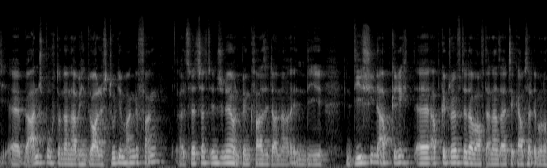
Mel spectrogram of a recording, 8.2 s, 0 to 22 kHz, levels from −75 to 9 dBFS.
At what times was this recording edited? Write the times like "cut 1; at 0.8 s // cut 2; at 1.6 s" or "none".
none

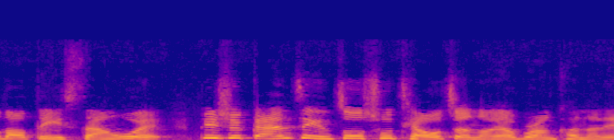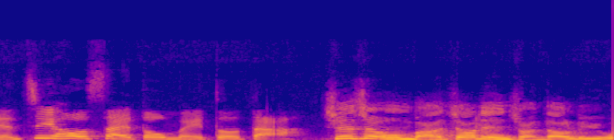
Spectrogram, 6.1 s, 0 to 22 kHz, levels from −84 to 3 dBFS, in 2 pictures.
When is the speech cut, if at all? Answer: cut 1; at 0.9 s // cut 2; at 4.6 s

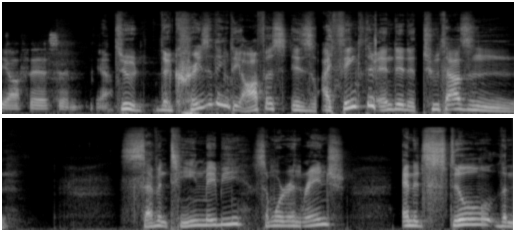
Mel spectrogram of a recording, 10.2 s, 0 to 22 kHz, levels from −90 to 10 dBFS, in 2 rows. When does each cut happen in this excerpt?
cut 1; at 2.3 s // cut 2; at 3.1 s // cut 3; at 3.7 s // cut 4; at 4.1 s // cut 5; at 8.1 s

